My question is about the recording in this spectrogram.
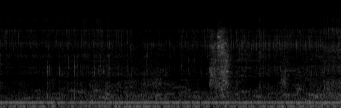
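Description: Minced beef simmering in water in a kadhai, a quiet steady bubbling sizzle over a steady low hum. About four seconds in, a spatula stirs through the chopped onions with a short scraping rustle.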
